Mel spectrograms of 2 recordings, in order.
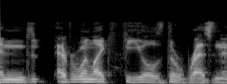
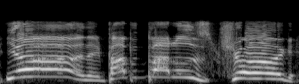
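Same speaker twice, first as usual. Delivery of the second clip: loud, high hyped-up party bro yell; 6 dB louder, slower than usual. Retold or imitated. A cohost imitating the party bro hyping the crowd, in a high loud yell. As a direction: shout it like a frat guy at a kegger. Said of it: "he's every party bro too".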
